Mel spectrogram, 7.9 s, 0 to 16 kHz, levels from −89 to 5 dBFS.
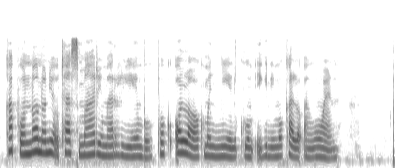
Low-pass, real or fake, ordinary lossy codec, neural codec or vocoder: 7.2 kHz; fake; MP3, 96 kbps; codec, 16 kHz, 4 kbps, FreqCodec, larger model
